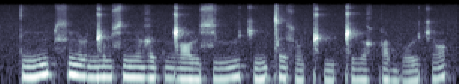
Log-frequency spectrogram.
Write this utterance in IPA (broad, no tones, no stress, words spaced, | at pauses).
tĩːp ɬĩɹŋ͡ǁuɕĩːʁip ŋ͡ǁɒɹ ɕɯː t͡ʃĩǀɘɬõ ǁʰyǁɯːʁqy boɹt͡ʃɔ̃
